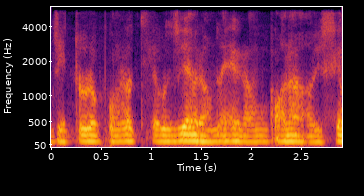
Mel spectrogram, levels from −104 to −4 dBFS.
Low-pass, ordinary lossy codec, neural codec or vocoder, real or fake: 5.4 kHz; none; codec, 24 kHz, 1.5 kbps, HILCodec; fake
